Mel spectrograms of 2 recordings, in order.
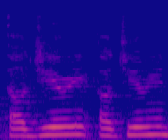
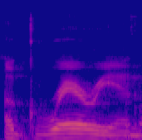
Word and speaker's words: agrarian: Under member input, Diane Plansky, is that how you spell Algerian Trust? I Okay. never knew how to say it. It's agrarian, I Agrarian. believe, and And I always have to look. I believe it's AGRARIAN.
